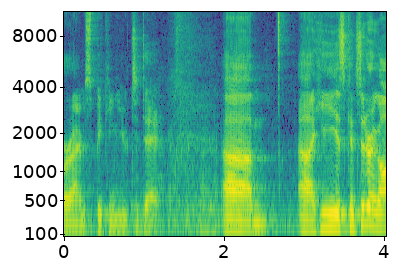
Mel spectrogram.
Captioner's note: audience laughing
